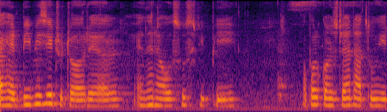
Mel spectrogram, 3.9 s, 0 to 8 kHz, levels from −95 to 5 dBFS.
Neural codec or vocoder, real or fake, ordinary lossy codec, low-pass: none; real; none; none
